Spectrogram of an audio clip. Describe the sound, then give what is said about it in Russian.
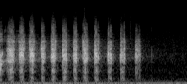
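A frog croaks in a quick, even burst of about a dozen raspy pulses over just over a second, fairly loud, then it falls silent. “Она уж никак не могла удержаться, чтобы не квакнуть хоть разик.”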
